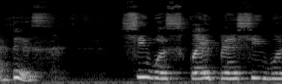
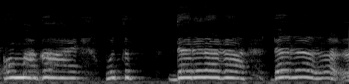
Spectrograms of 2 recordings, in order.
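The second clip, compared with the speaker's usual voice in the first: lightly voiced panicky mama, higher; panicking mama; 5 semitones higher than usual. A hint of a frazzled mother. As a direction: rattle it off quickly like a frantic parent. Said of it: "She panicking".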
